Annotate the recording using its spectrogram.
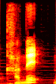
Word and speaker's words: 金: 当然，在这其中呢，还有另外一层意思，就是金字在日文之中的念作卡内。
